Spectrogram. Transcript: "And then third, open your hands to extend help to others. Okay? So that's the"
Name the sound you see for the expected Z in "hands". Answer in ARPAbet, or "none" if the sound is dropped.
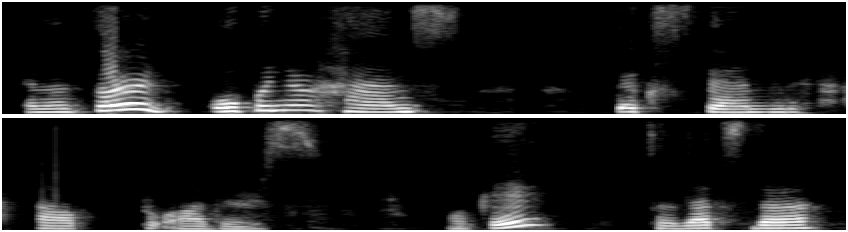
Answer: S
